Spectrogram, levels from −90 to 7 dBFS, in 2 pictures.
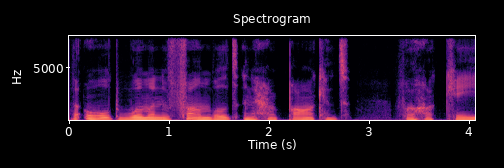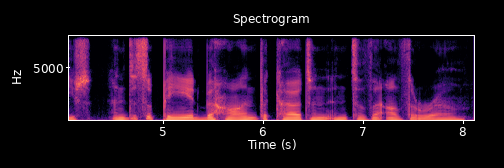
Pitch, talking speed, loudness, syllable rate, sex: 140 Hz, 140 wpm, -18 LUFS, 4.0 syllables/s, male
